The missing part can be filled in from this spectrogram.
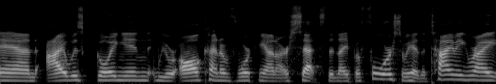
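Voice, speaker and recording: On a very clean recording with a silent background, a woman with an American accent speaks at a medium pitch and a fairly quick pace, her tone bright and sharp and her pitch varying in an ordinary way. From Chicago. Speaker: stand-up comedian. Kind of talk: casual interview chat.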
